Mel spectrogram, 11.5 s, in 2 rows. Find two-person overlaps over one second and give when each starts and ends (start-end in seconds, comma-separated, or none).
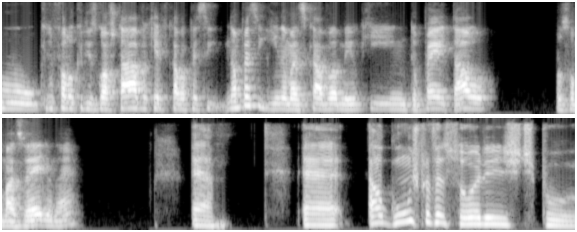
none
